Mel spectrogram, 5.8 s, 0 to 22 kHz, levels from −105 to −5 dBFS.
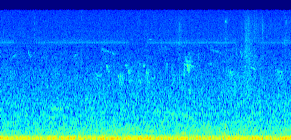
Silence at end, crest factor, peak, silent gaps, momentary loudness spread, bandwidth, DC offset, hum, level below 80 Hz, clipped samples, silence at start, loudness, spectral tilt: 0 s; 12 dB; -32 dBFS; none; 3 LU; 16.5 kHz; under 0.1%; none; -44 dBFS; under 0.1%; 0 s; -46 LUFS; -5.5 dB/octave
